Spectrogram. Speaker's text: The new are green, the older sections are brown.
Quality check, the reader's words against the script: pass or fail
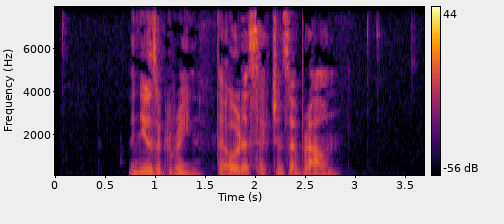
pass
